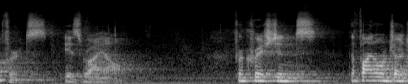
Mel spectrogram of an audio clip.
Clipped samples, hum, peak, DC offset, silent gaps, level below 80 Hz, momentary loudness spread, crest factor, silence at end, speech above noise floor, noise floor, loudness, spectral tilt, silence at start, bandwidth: under 0.1%; none; 0 dBFS; under 0.1%; none; -46 dBFS; 15 LU; 22 dB; 0 s; 23 dB; -44 dBFS; -21 LUFS; -5 dB/octave; 0 s; 12 kHz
